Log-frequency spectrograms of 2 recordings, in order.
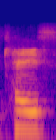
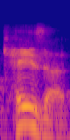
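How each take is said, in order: First: The name sounds like 'Case', with one syllable. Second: The name sounds like 'Kaiser', with two syllables. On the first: "or as Americans, Case" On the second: "the German pronunciation, I might even call him Kaiser"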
